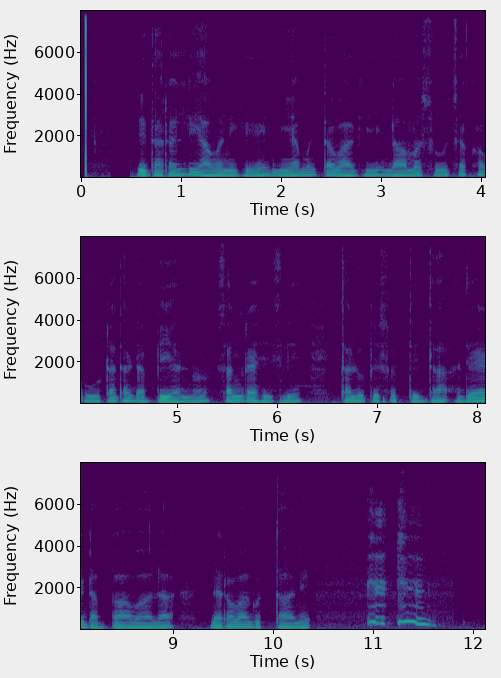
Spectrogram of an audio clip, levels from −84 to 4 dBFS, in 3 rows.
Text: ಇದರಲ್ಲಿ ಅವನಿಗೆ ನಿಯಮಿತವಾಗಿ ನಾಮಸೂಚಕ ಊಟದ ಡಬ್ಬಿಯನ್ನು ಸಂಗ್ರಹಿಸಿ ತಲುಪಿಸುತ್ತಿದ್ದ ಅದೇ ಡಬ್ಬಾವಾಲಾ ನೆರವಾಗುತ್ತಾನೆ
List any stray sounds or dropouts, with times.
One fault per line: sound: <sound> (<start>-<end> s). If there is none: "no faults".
sound: throat clearing (10.9-11.7 s)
